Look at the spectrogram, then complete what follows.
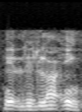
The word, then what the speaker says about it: relying: 이거를 자꾸 랠리라고 읽어가지고요. relying, 의존하기 이렇게 동명사로 잡았습니다.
